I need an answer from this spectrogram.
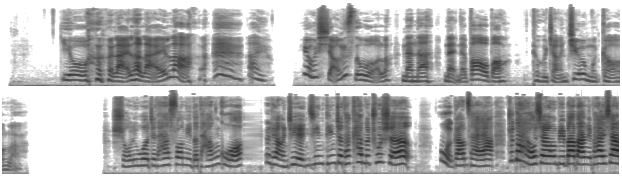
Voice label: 老年少女青年中年女童

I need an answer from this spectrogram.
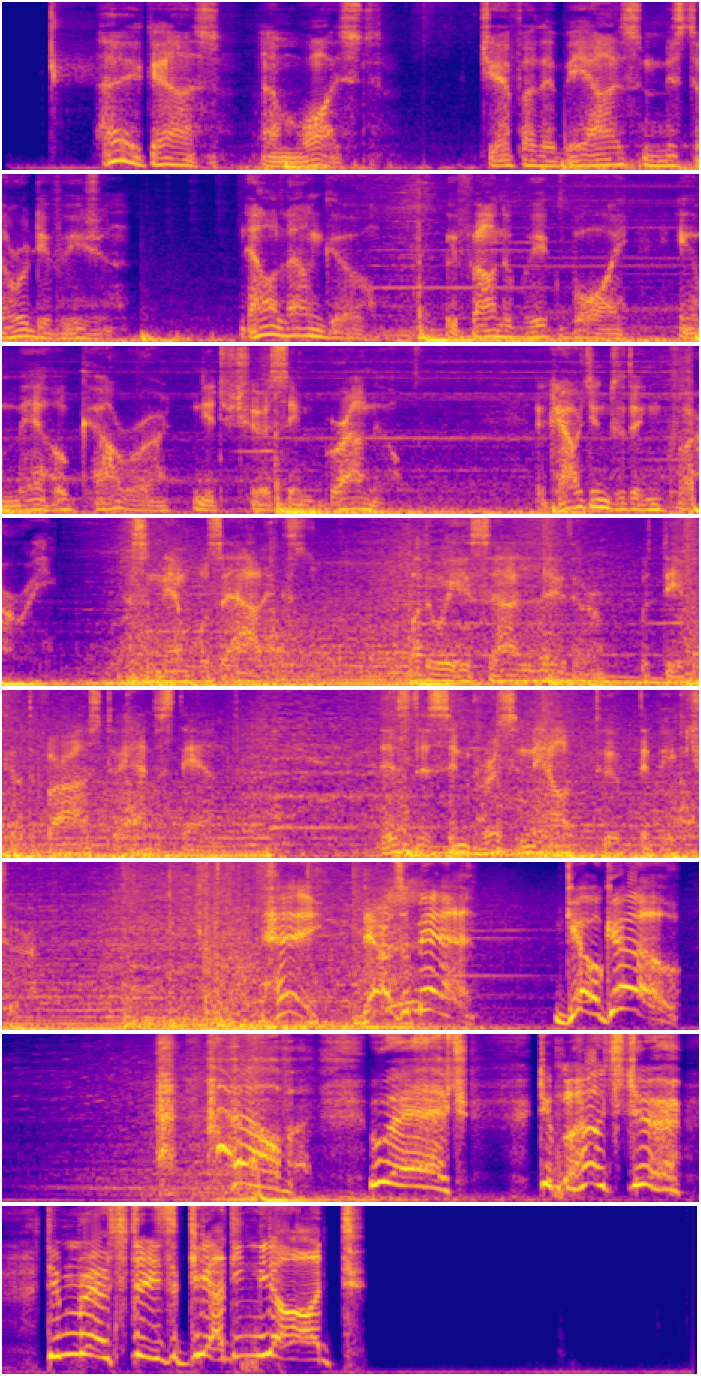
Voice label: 英文 角色 好莱坞

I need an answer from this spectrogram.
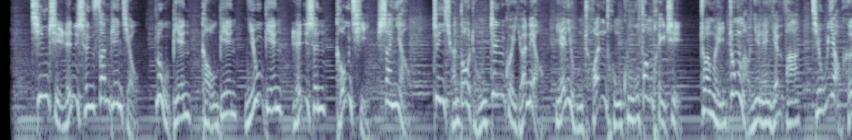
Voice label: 电视购物激昂人参三鞭酒

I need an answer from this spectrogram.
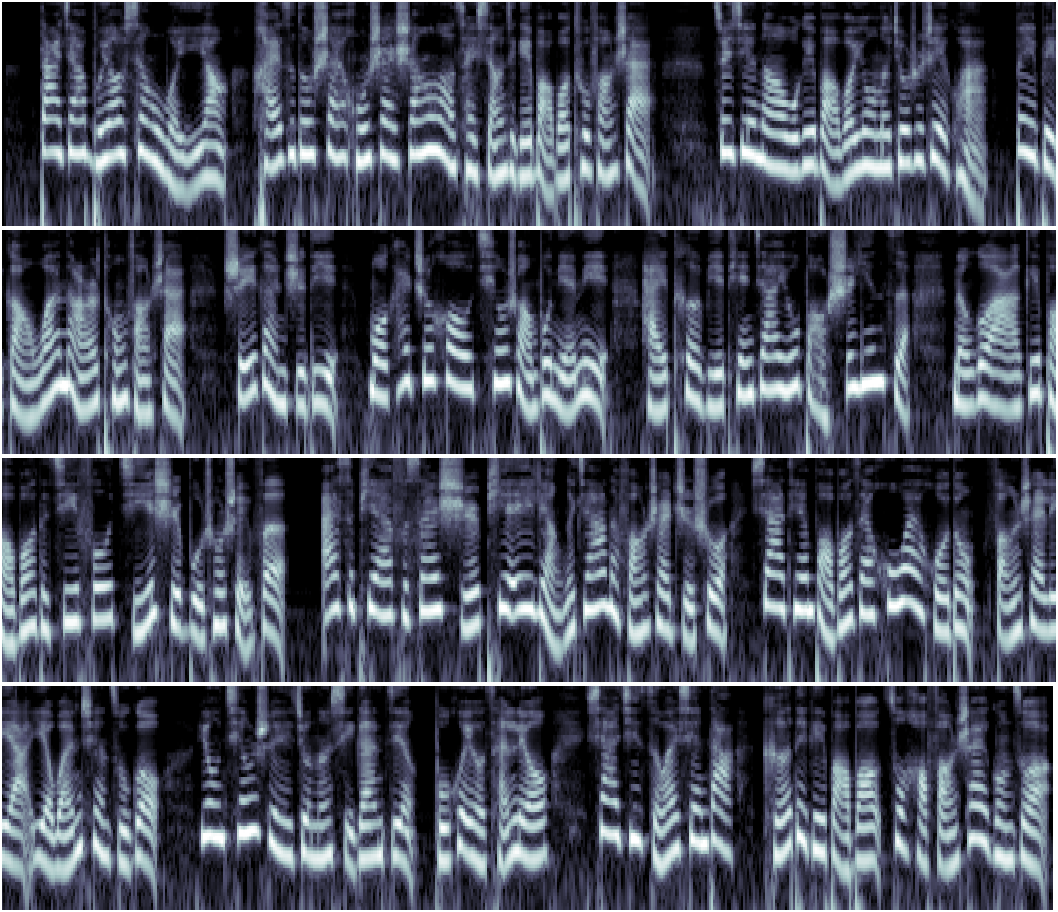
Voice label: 温柔妈妈感

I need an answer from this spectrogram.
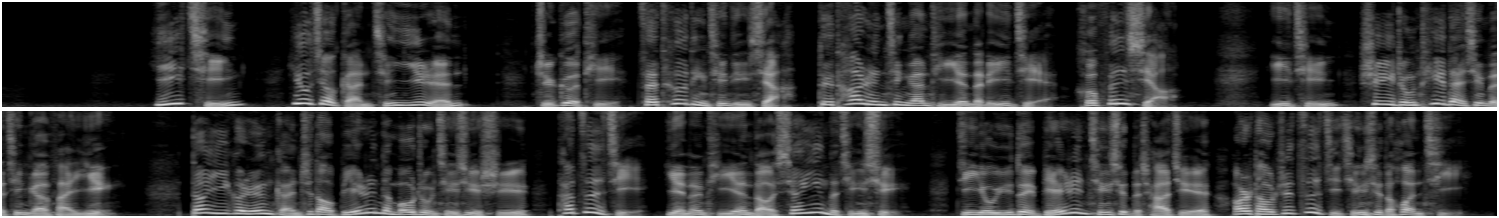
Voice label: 内容解说正式略活泼

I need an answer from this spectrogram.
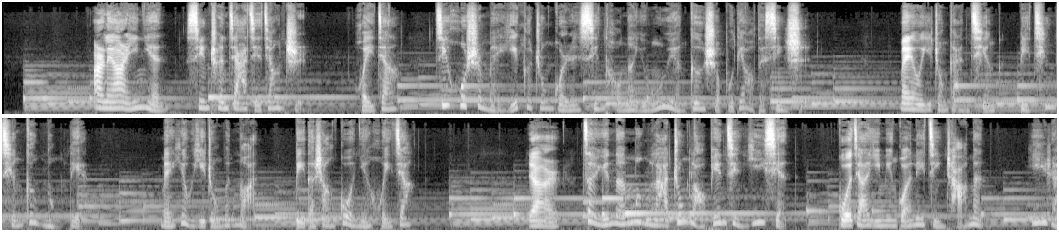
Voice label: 人民警察 有音乐

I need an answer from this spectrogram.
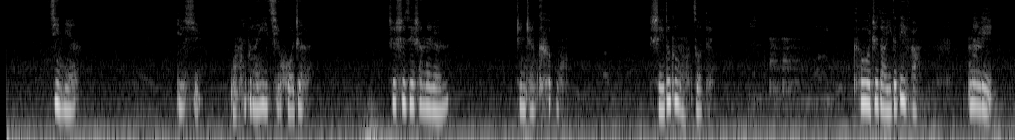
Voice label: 女声

